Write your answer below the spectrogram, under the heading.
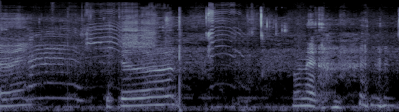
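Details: Newborn kittens in their first week of life giving four drawn-out, wavering meows, some rising then falling, a short gap between the second and third, with faint indoor background noise.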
